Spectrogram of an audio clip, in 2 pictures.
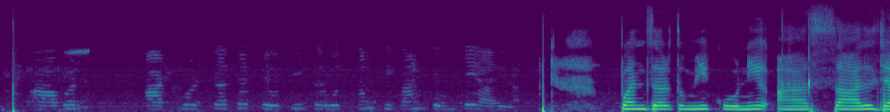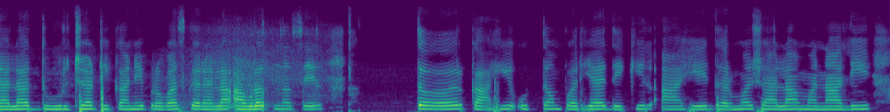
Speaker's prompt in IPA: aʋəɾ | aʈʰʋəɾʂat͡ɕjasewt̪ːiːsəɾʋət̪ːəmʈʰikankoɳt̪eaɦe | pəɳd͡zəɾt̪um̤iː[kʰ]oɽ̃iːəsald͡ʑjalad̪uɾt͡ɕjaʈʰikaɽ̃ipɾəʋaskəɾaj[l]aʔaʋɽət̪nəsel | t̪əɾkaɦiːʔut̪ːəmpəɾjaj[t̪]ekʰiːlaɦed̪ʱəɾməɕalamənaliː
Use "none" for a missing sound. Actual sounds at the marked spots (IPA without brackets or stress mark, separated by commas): k, l, d̪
